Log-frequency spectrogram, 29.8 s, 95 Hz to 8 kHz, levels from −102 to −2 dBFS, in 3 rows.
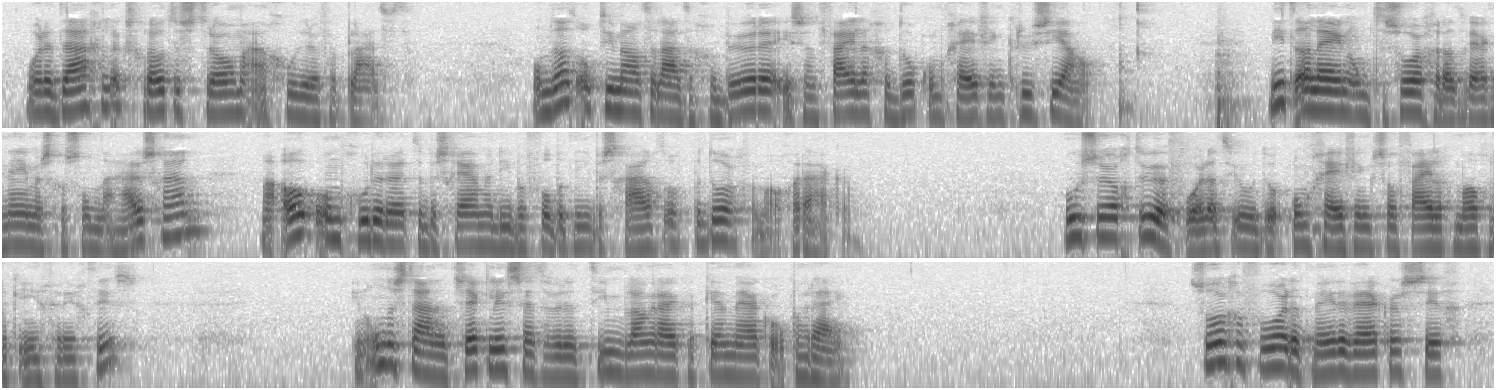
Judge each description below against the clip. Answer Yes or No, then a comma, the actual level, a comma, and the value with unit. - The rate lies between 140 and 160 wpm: Yes, average, 145 wpm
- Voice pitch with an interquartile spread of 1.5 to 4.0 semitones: Yes, average, 3.7 semitones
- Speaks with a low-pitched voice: No, medium, 155 Hz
